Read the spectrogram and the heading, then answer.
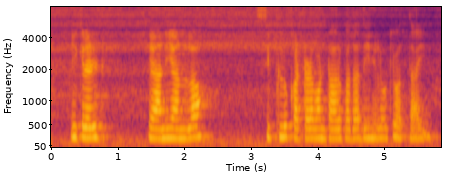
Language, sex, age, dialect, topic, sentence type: Telugu, female, 25-30, Telangana, banking, statement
